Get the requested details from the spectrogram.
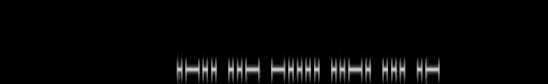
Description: Morse code, heard as a keyed tone, about 28 wpm, 700 Hz. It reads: LU6FSA
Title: DXCC-100 Call Signs - 6 Characters - Repeated 3x - 28wpm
